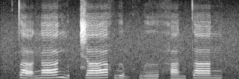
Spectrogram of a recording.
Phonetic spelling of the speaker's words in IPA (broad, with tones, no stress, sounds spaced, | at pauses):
t̪ a̰ː˧˨ ŋ aː˨˦ ŋ ə˨˩ p̚ t͡ɕ aː˨˦ h w ə̰ː˧˨ m h w əː˨˩ h a˨˩ n t̪ a˧ ŋ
